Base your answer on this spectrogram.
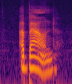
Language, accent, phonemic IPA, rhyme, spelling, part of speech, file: English, US, /əˈbaʊnd/, -aʊnd, abound, verb, En-us-abound.ogg
- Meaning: 1. To be full to overflowing; to bristle 2. To be wealthy 3. To be highly productive 4. To be present or available in large numbers or quantities; to be plentiful 5. To revel in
